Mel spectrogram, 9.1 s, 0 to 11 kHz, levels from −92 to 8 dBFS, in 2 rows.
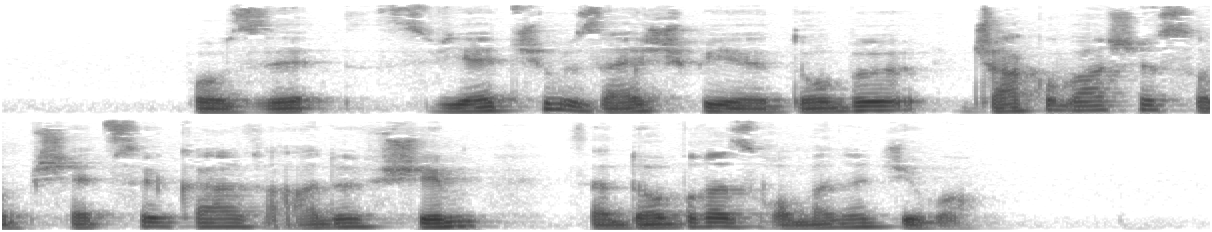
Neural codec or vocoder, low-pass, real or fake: none; 9.9 kHz; real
